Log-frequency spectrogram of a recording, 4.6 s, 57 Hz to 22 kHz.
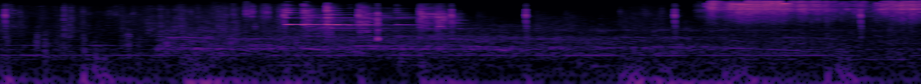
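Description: Horse hooves in the strategy game Crusader Kings 2, a soft rhythmic clatter of galloping over a continuous rumbling background, moderately loud and sustained throughout.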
